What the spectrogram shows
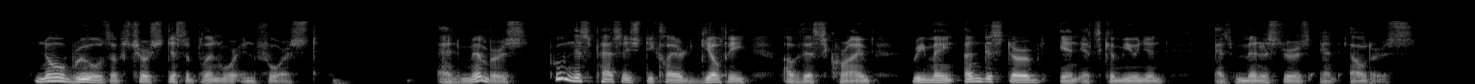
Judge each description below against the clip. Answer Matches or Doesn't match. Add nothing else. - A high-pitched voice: Doesn't match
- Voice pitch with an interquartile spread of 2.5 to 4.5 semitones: Matches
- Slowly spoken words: Matches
